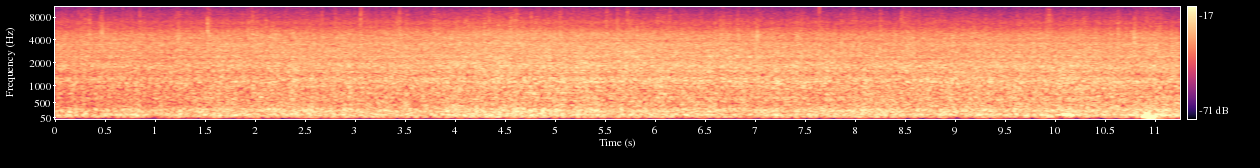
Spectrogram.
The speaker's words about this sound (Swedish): Rikta ut mikrofonen mot regnet så det hörs lite. Så får folk fatta vad det regnar här i solstaden. Oj, det är live-regn.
